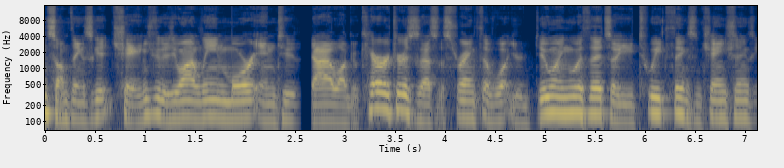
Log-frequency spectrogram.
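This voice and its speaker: Man, mid-pitched, sharp bright tone, casual reviewer monologue, halting, rambling, opinionated but hedging. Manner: rambling, halting, thinking aloud. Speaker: book reviewer.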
